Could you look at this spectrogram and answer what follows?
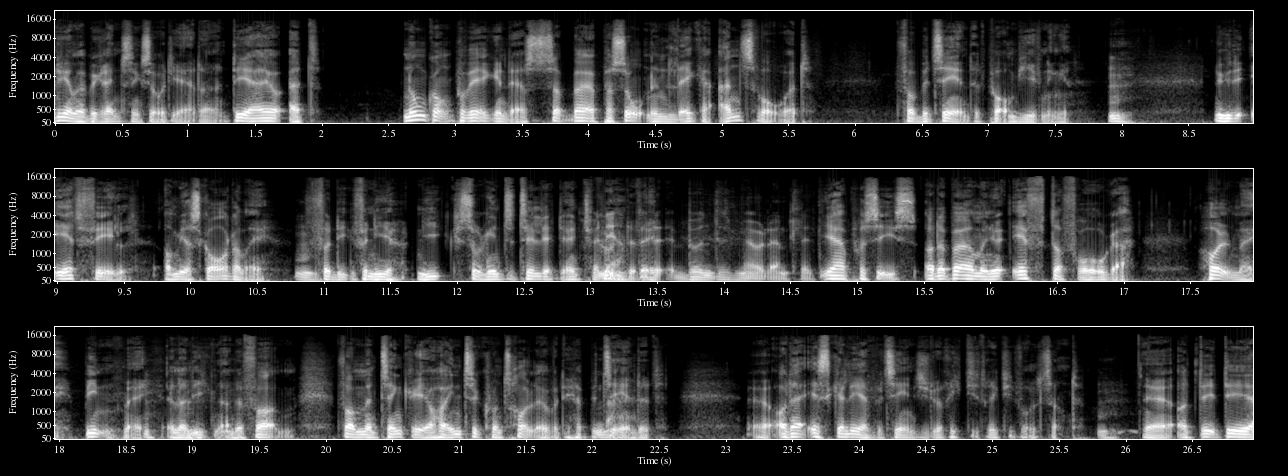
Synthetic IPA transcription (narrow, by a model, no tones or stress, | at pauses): d̥eæɐmeb̥e̝ɡ̥ʁen̰sne̝ŋso̰d̥iɛ̰d̥ɐd̥e̝æɐjo̝ʔæd̥ | no̝ːn̩ɡ̥ɑŋpʰɒ̽ʋeɡ̥ən̩d̥æɐssɒ̽b̥ɶɐjapʰæɐso̝̰ːnənleɡ̥ɐʔænsʋɑ̰ːð̩ˠ | fɒ̽b̥e̝t͡sʰe̝̰ːnd̥ð̩ˠpʰɒ̽ɒ̽mɡ̥iːʊne̝ŋən̩ | nud̥eʔed̥fḛːlɒ̽mjɑ̈ɪsɡ̥ɒ̰ːɾ̥ɐmɑ̈ɪfɒdḭːfɒd̥ḭnisoːɡe̝n̰t͡sʰe̥t͡sʰe̝læd̥jaend̥l̥ibnd̥əd̥eb̥ønd̥əmd̥æ̰nd̥led̥jæpʰʁɛsḭːsɒ̽d̥æb̥ɶɐmænjo̝ʔefd̥ɐfʁɔːɡ̥æ | hɒ̽l̰mɑ̈ɪb̥in̰̥mɑ̈ɪelɐliɡ̥nɐd̥əfɒfɒmænt͡sʰeŋɡ̥ɐjɑ̈ɪɦɒle̝n̩t͡sʰe̝lkʰɒ̽nt͡sʰʁɒ̽l̰ʔɒ̰ʊɐd̥e̝heɐb̥e̝t͡sʰe̝̰ːnd̥əð̥ | ʔɒ̽d̥æʔesɡ̥ʰælḛːɐb̥e̝t͡sʰḛːnd̥ə̥d̥eʁeɡ̥̚d̥id̥ʁeɡ̥̚d̥id̥ʋɒ̽lsɒ̽m̰d̥ | ɒ̽d̥e̝d̥e̝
